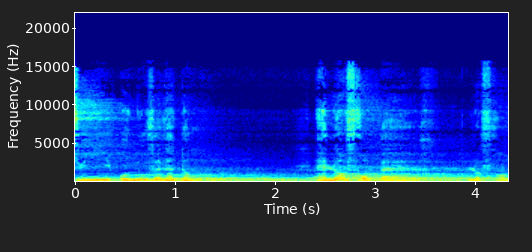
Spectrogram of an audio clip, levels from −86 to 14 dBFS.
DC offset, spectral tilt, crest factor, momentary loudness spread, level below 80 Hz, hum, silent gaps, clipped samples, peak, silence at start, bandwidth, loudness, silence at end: under 0.1%; -7.5 dB/octave; 16 dB; 13 LU; -54 dBFS; none; none; under 0.1%; -4 dBFS; 0 s; 16 kHz; -20 LUFS; 0 s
